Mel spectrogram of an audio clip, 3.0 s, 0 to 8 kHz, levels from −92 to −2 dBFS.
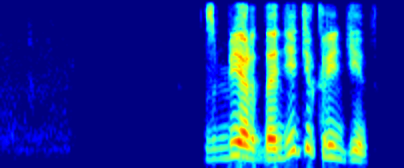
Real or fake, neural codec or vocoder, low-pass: real; none; 7.2 kHz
